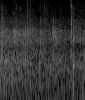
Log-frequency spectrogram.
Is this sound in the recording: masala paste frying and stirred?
no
